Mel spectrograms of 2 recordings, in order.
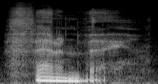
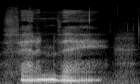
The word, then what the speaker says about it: Fernweh: F E H R N dash V E Y H. So this is German. I believe that this is pronounced Fernweh.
